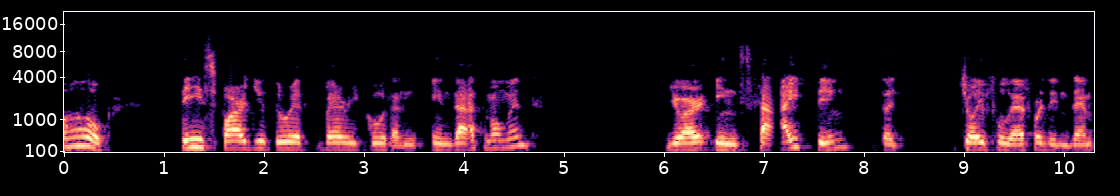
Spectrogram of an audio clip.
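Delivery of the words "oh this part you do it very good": gentle, kind, encouraging, empathic tone. Acting out praising workers before asking for a fix: imitating kind, empathic praise. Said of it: "very kind and empathic".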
